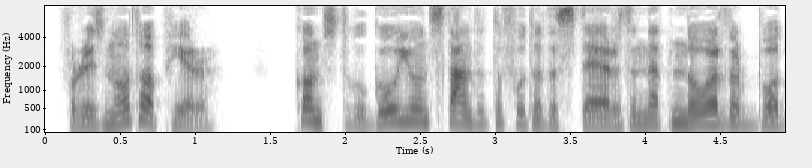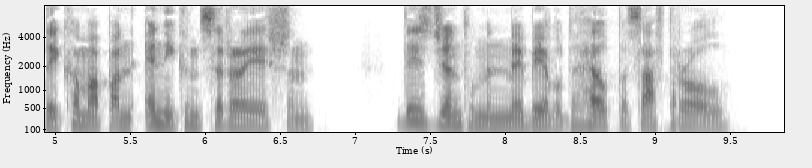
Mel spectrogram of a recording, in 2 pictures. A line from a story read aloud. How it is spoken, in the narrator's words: growled the detective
